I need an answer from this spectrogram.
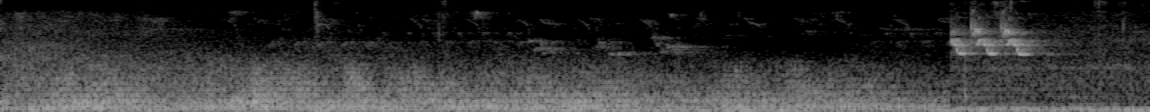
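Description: Songbirds chirping over a steady outdoor hiss and rumble. Near the end, a few louder, quick bird chirps stand out.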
